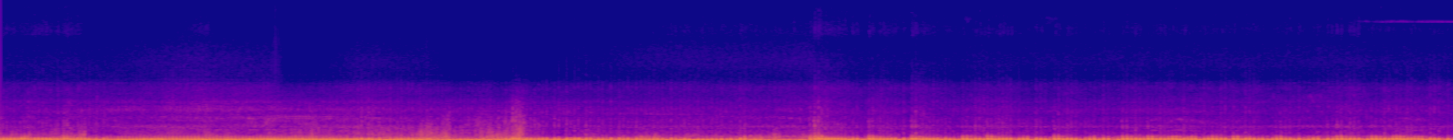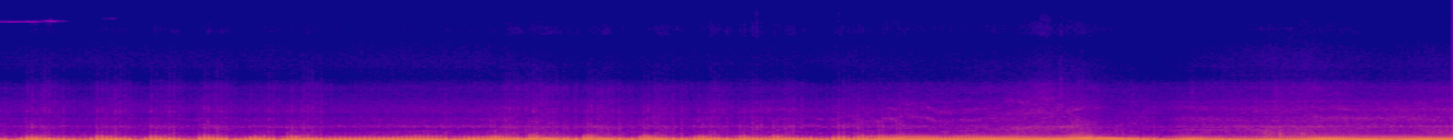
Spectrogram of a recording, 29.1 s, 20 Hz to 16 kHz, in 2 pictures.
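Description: Honda CRF230F's air-cooled single-cylinder four-stroke engine running under way, its note rising and falling with throttle and gear changes.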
